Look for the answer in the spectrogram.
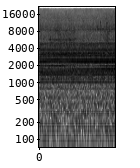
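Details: Philco 53-702 tube radio after replacing the last two capacitors, Variac brought up to 118 V while moving to full power: loud constant mains hum at full speaker volume.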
